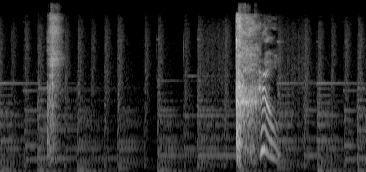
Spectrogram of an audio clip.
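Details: VTuber sneezing during an evening drinking stream while testing whether being drunk stops a runny nose: a small sneeze, then a loud explosive one, over background music.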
